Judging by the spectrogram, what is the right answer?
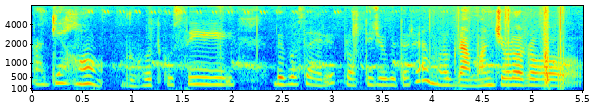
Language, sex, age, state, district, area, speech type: Odia, female, 18-30, Odisha, Jagatsinghpur, rural, spontaneous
